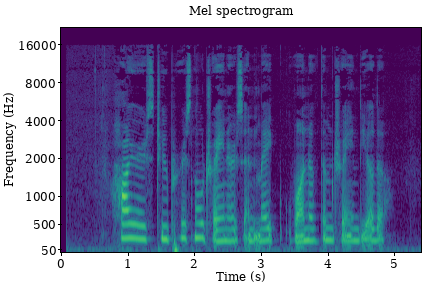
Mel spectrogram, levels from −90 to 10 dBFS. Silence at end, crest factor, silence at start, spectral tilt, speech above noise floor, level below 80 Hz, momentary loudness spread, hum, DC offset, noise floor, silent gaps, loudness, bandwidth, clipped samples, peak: 0.55 s; 20 dB; 0.75 s; -5 dB/octave; 28 dB; -42 dBFS; 10 LU; none; under 0.1%; -52 dBFS; none; -24 LUFS; 16 kHz; under 0.1%; -4 dBFS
